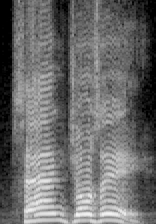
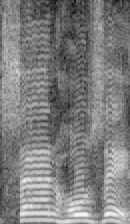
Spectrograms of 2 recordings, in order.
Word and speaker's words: San Jose: San Jose. Officer, it's pronounced San Jose. The J is pronounced as an H in the US, man.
